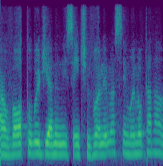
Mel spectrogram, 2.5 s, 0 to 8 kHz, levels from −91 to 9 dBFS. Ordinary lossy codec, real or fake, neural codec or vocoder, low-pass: none; fake; codec, 16 kHz, 0.5 kbps, X-Codec, HuBERT features, trained on general audio; 7.2 kHz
